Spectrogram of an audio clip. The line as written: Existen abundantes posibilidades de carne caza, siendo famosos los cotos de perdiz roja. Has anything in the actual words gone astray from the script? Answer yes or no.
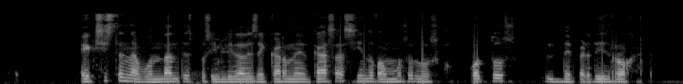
no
